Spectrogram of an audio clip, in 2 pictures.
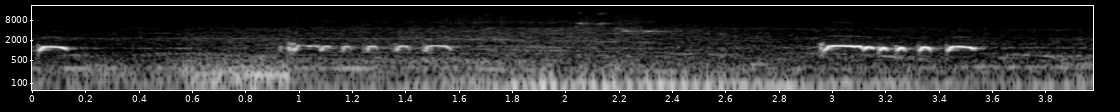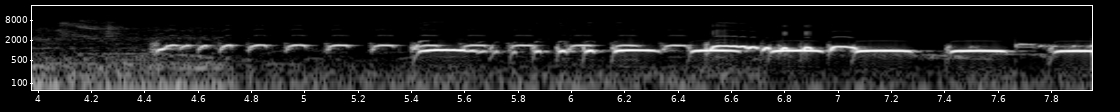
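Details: Local zebra dove singing in the loud 'crystal' style to draw and excite other doves: scattered short coo bursts over background noise at first, then a long, fast, steady series of staccato notes.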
